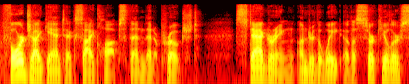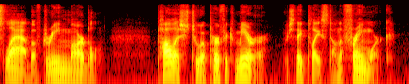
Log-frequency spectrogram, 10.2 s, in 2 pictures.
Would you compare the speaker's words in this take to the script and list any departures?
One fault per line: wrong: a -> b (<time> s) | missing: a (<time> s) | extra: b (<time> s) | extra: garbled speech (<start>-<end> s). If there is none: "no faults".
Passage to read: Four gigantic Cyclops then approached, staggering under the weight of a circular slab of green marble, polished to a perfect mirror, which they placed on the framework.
extra: then (1.8 s)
